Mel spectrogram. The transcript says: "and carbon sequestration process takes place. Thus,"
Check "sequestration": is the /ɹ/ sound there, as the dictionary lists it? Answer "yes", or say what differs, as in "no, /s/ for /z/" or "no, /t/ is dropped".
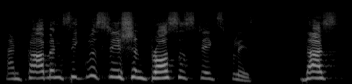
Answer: no, /ɹ/ is dropped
